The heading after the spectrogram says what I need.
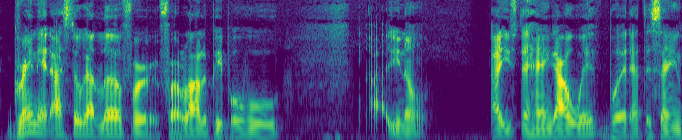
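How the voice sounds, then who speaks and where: A man with an American accent speaks at a moderate pace with ordinary pitch variation, on a very clean recording with a silent background. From San Antonio, Texas. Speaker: podcast host. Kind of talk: casual solo monologue. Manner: animated.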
